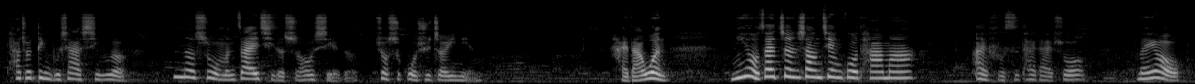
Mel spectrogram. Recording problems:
murmuring crowd; faint; throughout; 30 dB below the speech

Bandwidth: 17 kHz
